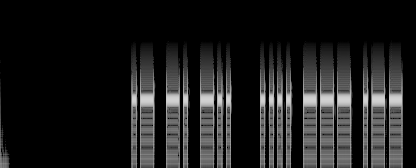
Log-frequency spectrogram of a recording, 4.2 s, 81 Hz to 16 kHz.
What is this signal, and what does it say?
Morse code, heard as a keyed tone, about 28 wpm, 700 Hz. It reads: AND HOW
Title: Sentences from Top 1500 Words 28wpm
